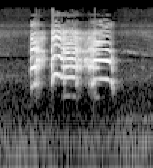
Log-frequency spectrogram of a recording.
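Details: Rooster crowing before dawn as the flock leaves the coop: a loud, harsh, two-part cock-a-doodle-doo, a short opening note then a long rasping drawn-out phrase, ending abruptly, with quiet background.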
